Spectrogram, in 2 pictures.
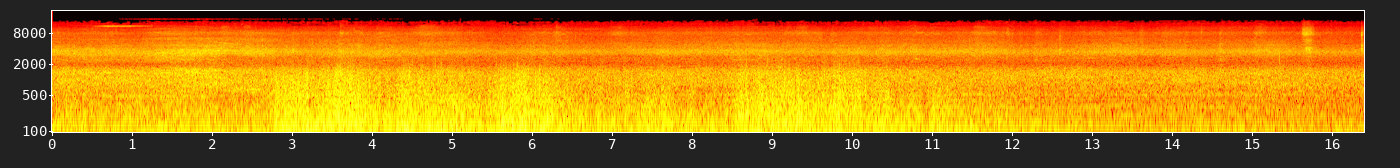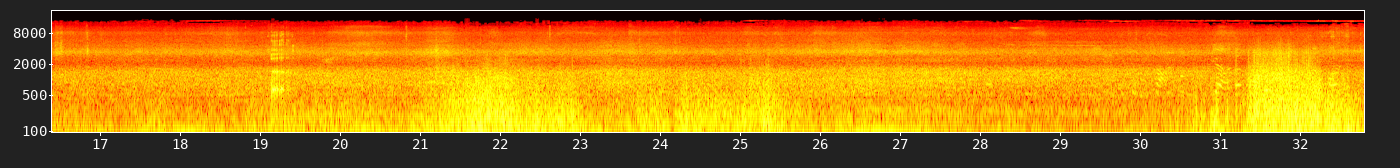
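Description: Street noise of car traffic mixed with wind buffeting the microphone: a loud rumble that swells and fades every few seconds.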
